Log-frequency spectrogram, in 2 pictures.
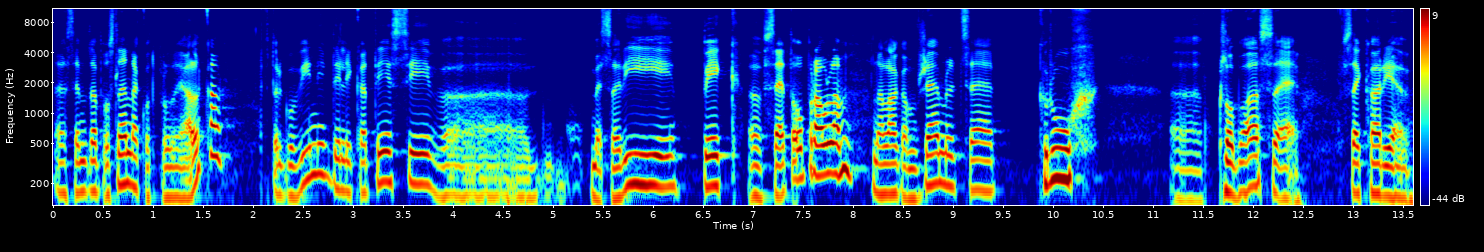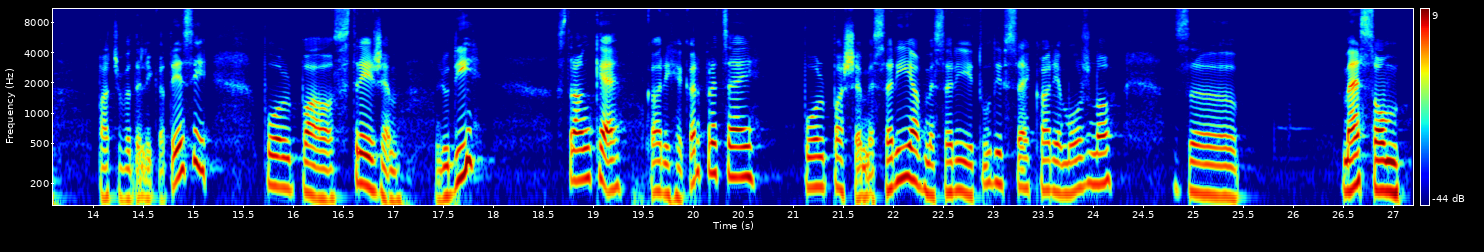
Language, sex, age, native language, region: Slovenian, female, 50-59, Slovenian, Drava region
